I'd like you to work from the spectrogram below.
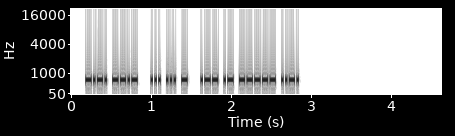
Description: Morse code, heard as a keyed tone, about 47 wpm, 700 Hz. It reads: CQ SST WA0F
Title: K1USN SST QSO Practice - 50wpm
